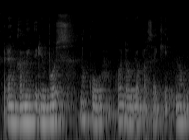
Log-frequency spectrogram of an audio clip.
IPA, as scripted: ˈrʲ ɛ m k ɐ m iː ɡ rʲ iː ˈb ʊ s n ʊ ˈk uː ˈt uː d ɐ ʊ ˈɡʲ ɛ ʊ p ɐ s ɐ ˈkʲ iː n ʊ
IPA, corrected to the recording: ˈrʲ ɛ ŋ k ɐ m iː ɡ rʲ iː ˈb ʊ s n ʊ ˈk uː ˈk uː d ɐ ʊ ˈɡʲ ɛ ʊ p ɐ s ɐ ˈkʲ iː n ʊ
